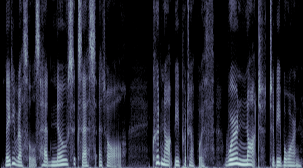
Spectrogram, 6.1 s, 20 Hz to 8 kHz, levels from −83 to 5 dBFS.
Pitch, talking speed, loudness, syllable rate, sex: 175 Hz, 180 wpm, -19 LUFS, 4.5 syllables/s, female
